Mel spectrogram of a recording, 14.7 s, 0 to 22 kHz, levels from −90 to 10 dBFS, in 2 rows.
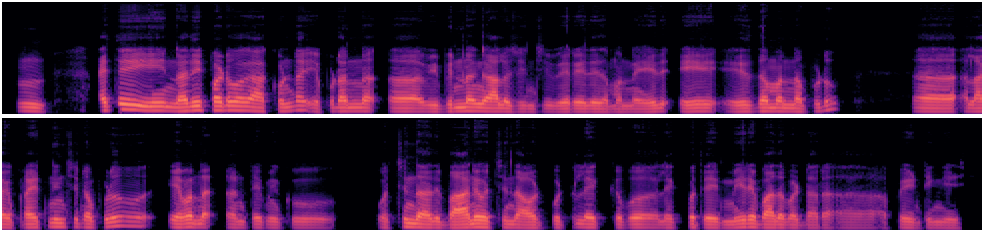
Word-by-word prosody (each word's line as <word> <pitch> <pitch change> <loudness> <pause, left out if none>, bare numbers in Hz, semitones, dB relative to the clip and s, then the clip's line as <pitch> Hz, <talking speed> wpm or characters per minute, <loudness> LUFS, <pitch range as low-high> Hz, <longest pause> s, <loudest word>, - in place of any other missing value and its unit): హ్మ్. 125 -3 -1 0.4
అయితే, 145 +7 +3 0.2
ఈ - - +4 0.2
నది, 135 +4 +6
పడవ 150 0 +6
గాకుండా 125 +4 -1
ఎప్పుడన్నా 125 0 0 0.2
ఆహ్, 115 -1 +3
విభిన్నంగా 120 +3 +2
ఆలోచించి 105 -1 -3
వేరేదేమన్నా 105 -1 -1
ఏది 115 +3 -2 0.2
ఏ - - 0 0.3
యేద్దామన్నప్పుడు 115 -1 0 0.7
ఆహ్, 110 -1 +2
అలాగ 115 -1 +1
ప్రయత్నించినప్పుడు 130 +3 0 0.5
ఏమన్నా 120 -2 +3 0.2
అంటే, 110 +1 -6
మీకూ 105 0 -8 0.6
ఒచ్చిందా 125 -3 +2
అది 110 - 0
బానే 110 +3 +7
ఒచ్చిందా 110 -2 -3
ఔట్‌పుట్, 110 +3 -9
లేకపో 110 0 -1 0.2
లేకపోతే 105 +2 -2 0.2
మీరే 125 +1 +2
బాధపడ్డారా 100 -2 -1
ఆహ్, 100 0 -14
ఆ - - -15
పెయింటింగ్ 100 -1 -6
చేసి? 95 - -10
115 Hz, 135 wpm, -25 LUFS, 105-125 Hz, 0.7 s, బానే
